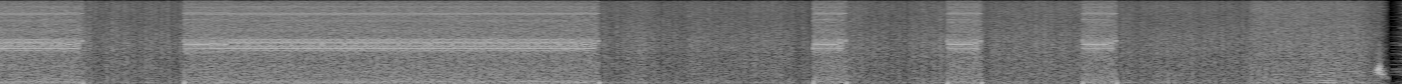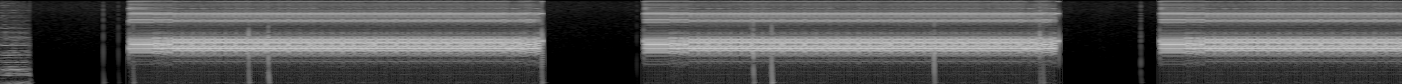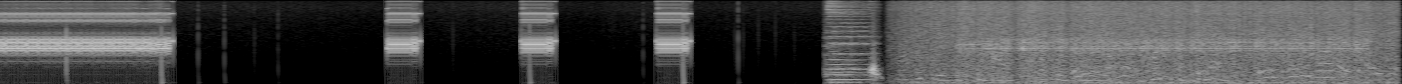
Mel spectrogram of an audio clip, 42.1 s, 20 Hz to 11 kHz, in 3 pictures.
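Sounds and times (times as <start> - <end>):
digital data burst tones: 0.0 - 1.0, 1.8 - 6.1, 8.2 - 8.6, 9.5 - 9.9, 10.8 - 11.3.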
